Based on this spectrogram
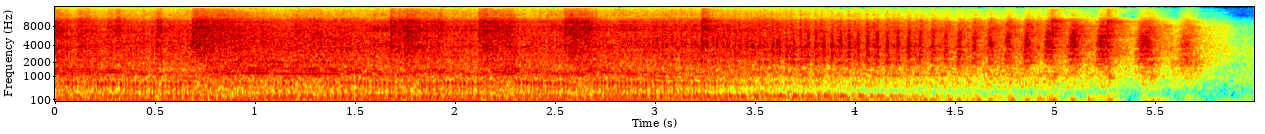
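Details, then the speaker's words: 2003 Wright Stander fixed-deck mower, 23 hp Kawasaki V-twin, fuelled makeshift into the carburetor due to a leaking fuel-tank grommet: strong, even running with steady beat, then winds down and stops; normal running, nothing wrong with the motor. "ain't nothing wrong with that motor."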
